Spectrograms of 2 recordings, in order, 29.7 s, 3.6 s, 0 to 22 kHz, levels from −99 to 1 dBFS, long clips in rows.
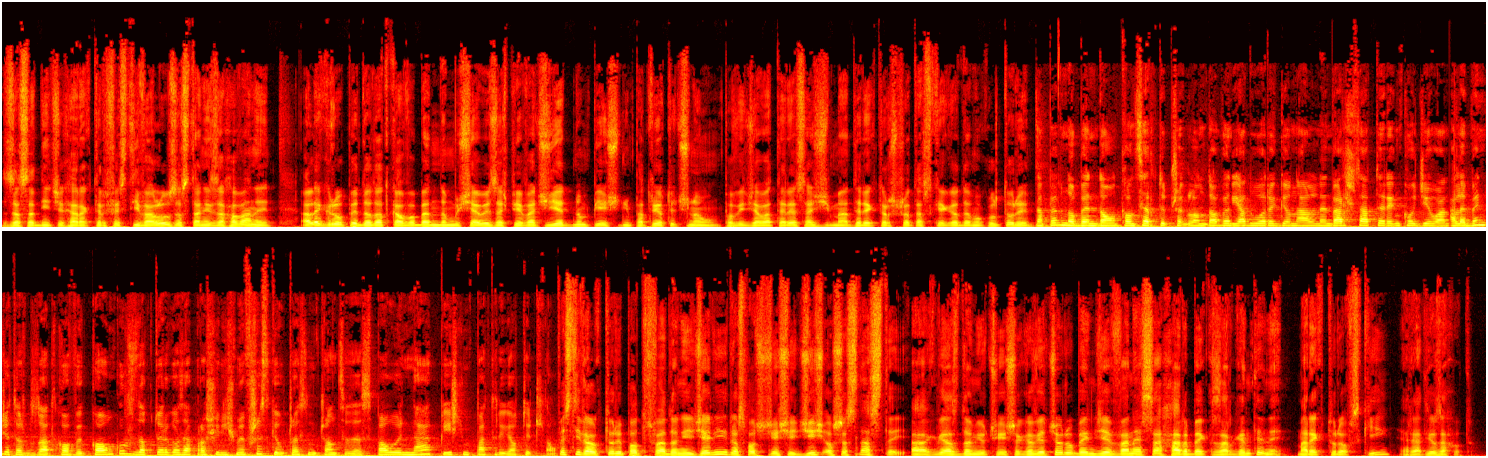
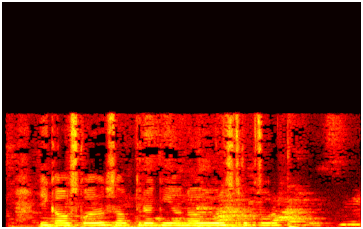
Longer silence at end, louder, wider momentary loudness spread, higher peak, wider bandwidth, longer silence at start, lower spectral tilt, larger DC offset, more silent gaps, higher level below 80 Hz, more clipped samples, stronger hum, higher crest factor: first, 0.15 s vs 0 s; about the same, -22 LUFS vs -20 LUFS; second, 7 LU vs 14 LU; about the same, -4 dBFS vs -4 dBFS; first, 20 kHz vs 11.5 kHz; about the same, 0 s vs 0.1 s; about the same, -5 dB/octave vs -4.5 dB/octave; neither; neither; about the same, -38 dBFS vs -36 dBFS; neither; neither; about the same, 18 dB vs 16 dB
